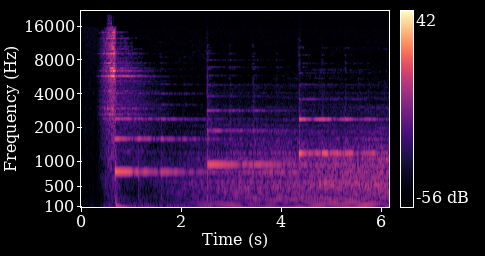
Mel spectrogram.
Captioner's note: logo chiming; bright music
